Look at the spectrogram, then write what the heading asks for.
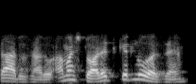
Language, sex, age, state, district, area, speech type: Gujarati, male, 30-45, Gujarat, Mehsana, rural, conversation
